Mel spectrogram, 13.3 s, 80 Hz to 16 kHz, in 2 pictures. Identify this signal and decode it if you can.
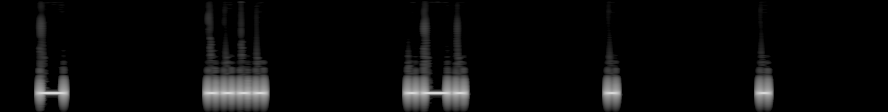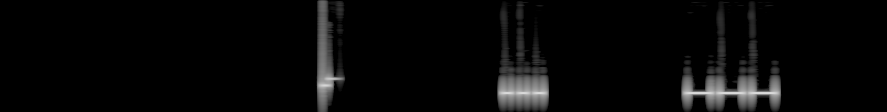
Morse code, heard as a keyed tone, about 20 wpm, spaced as for 7 wpm, 700 Hz. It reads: THREE SO
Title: 6x Character Spacing - Top 200 Words - 20wpm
